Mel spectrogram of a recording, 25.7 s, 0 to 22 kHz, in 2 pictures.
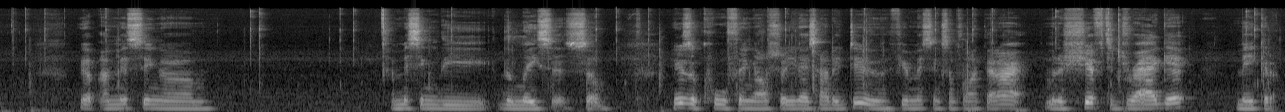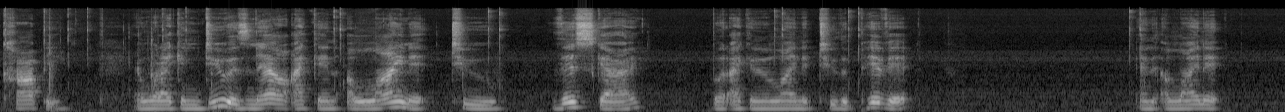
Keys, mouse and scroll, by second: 0.1 middle click, 0.4 alt+middle click, 2.5 click, 3.4 middle click, 4.5 alt+middle click, 5.9 alt+middle click, 6.4 alt+middle click, 7.7 middle click, 8.0 F3, 8.6 alt+middle click, 9.7 alt+middle click, 10.5 shift+click, 12.4 click, 12.9 alt+middle click, 13.5 middle click, 14.5 alt+middle click, 16.1 click, 17.7 click, 20.6 click, 21.3 click, 24.1 click.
